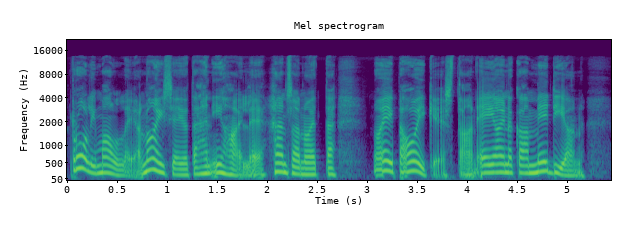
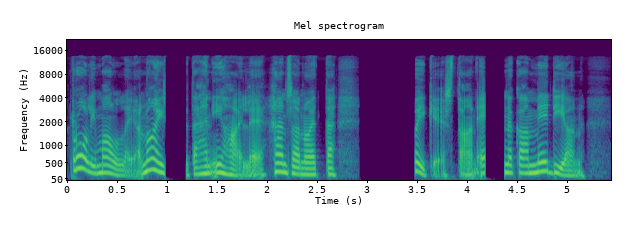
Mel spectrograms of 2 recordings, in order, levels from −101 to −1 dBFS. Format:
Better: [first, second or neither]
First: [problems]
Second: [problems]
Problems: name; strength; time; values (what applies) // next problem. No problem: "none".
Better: first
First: none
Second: audio cutting out; at 1 s, at 3 s for 0.5 s and at 4 s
